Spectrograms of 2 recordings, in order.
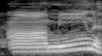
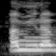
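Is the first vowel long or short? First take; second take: long; short. First: The first vowel is long. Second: The first vowel is short. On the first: The speaker calls it right. "सही लफ्ज जो है वो आमीन है" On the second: The speaker calls it wrong. "हम लोग दुआ करते अमीन अमीन"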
